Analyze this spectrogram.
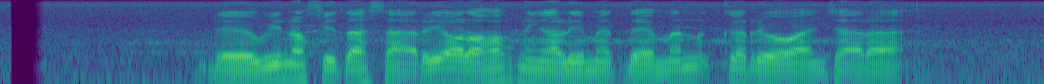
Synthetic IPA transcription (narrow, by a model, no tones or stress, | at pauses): dɛwinɔfit̪asaɾiɔlɔɦɔk̚niŋalimɛt̪̚dɛmənkəriwawaɲt͡ʃaɾa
